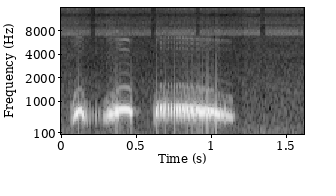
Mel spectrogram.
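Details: A single spotted dove phrase from a decoy bird: two short hooting notes, then a sustained, slightly wavering falling coo, close and clear against quiet.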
